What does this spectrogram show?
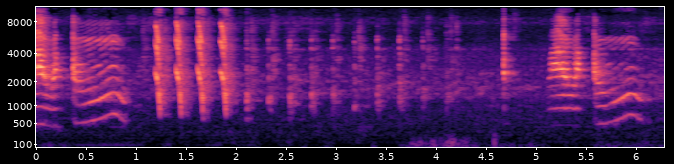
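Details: Indoor Indian ringneck parakeet mimicking words: wavering harmonic phrases, then a quick series of about a dozen sharp clipped syllables, ending with two more wavering word-like phrases.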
